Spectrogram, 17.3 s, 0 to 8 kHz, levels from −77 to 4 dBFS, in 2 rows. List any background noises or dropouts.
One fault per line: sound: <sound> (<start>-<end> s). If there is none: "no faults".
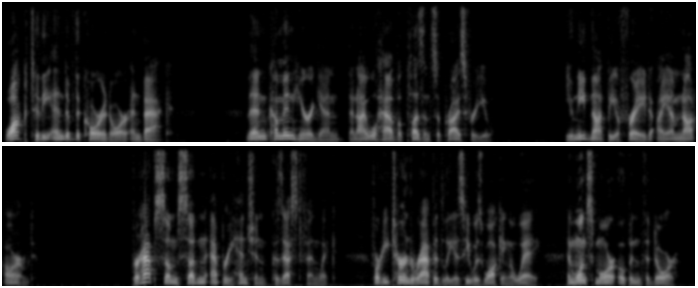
no faults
